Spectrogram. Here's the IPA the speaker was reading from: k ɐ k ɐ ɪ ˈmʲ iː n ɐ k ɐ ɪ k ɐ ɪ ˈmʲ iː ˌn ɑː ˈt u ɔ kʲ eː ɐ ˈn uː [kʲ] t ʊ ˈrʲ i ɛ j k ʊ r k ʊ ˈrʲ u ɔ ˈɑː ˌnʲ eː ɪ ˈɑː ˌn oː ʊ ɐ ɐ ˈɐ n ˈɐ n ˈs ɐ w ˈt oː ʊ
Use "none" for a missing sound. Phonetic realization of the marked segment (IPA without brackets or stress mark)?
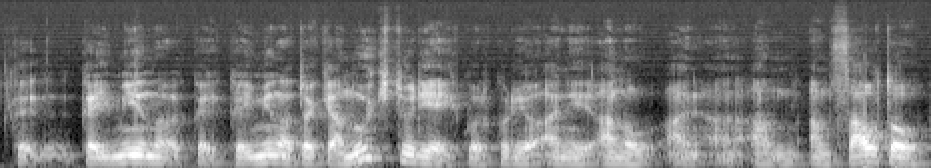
kʲ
